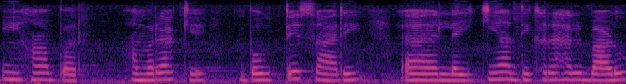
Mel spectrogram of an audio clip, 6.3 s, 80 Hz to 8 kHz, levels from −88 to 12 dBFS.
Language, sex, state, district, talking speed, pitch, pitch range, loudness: Bhojpuri, female, Uttar Pradesh, Deoria, 105 wpm, 225 Hz, 215-235 Hz, -34 LUFS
